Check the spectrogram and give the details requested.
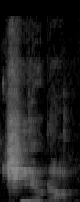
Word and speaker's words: Qiaodan: It actually looks like Qiaodan, but it's pronounced as Qiaodan.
